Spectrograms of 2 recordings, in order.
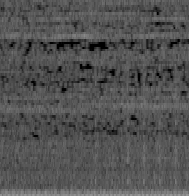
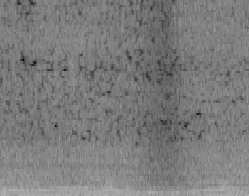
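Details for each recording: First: Nissan Caravan Hiace van at idle, runs rough and uneven with a faint irregular ticking knock; low pickup and vibration, misfire with one cylinder likely not working, like a weak plug. Cause suspected, not confirmed. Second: Nissan Caravan/Hiace van on gas kit, after repair of misfire, vibration, poor pickup and tick-tick sound: engine picks up cleanly as throttle rises and falls, even steady note with no misfire stumble or ticking; running properly.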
